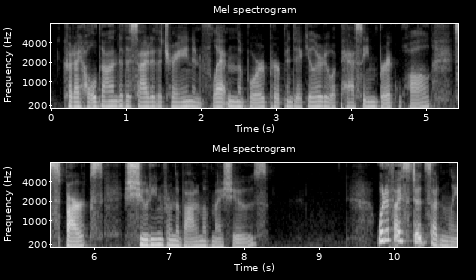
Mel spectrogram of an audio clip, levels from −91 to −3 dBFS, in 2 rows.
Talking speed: 185 wpm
